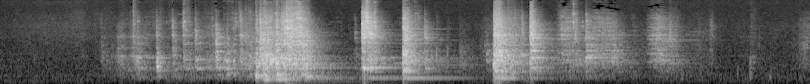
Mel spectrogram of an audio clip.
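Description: Metal clattering, scraping and knocking as a vintage battery charger in a metal grille case is pulled out and moved, its flex cords dragging. The loudest knocks come about two seconds in and again near four seconds.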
